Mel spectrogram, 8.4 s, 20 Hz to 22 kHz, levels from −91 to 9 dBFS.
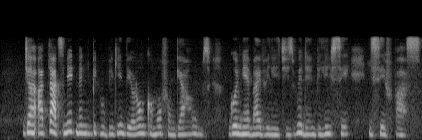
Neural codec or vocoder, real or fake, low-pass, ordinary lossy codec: codec, 16 kHz, 0.8 kbps, ZipCodec; fake; 7.2 kHz; none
